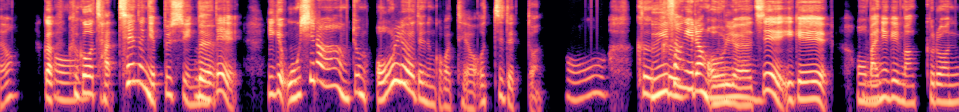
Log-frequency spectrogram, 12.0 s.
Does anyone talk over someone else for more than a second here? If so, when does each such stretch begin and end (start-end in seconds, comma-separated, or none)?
8.1-9.6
